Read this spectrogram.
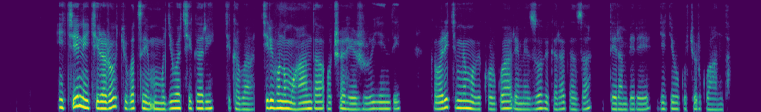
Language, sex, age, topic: Kinyarwanda, female, 25-35, government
